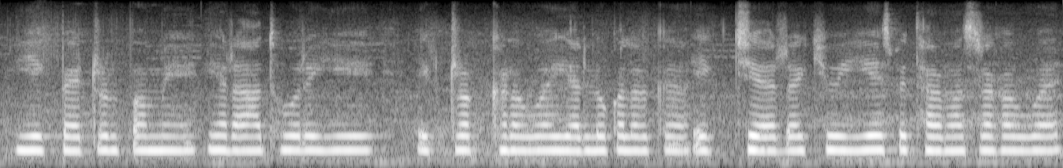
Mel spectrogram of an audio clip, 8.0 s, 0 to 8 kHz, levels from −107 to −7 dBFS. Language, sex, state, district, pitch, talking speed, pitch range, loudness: Hindi, female, Bihar, Jahanabad, 215 Hz, 210 wpm, 215-220 Hz, -16 LUFS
